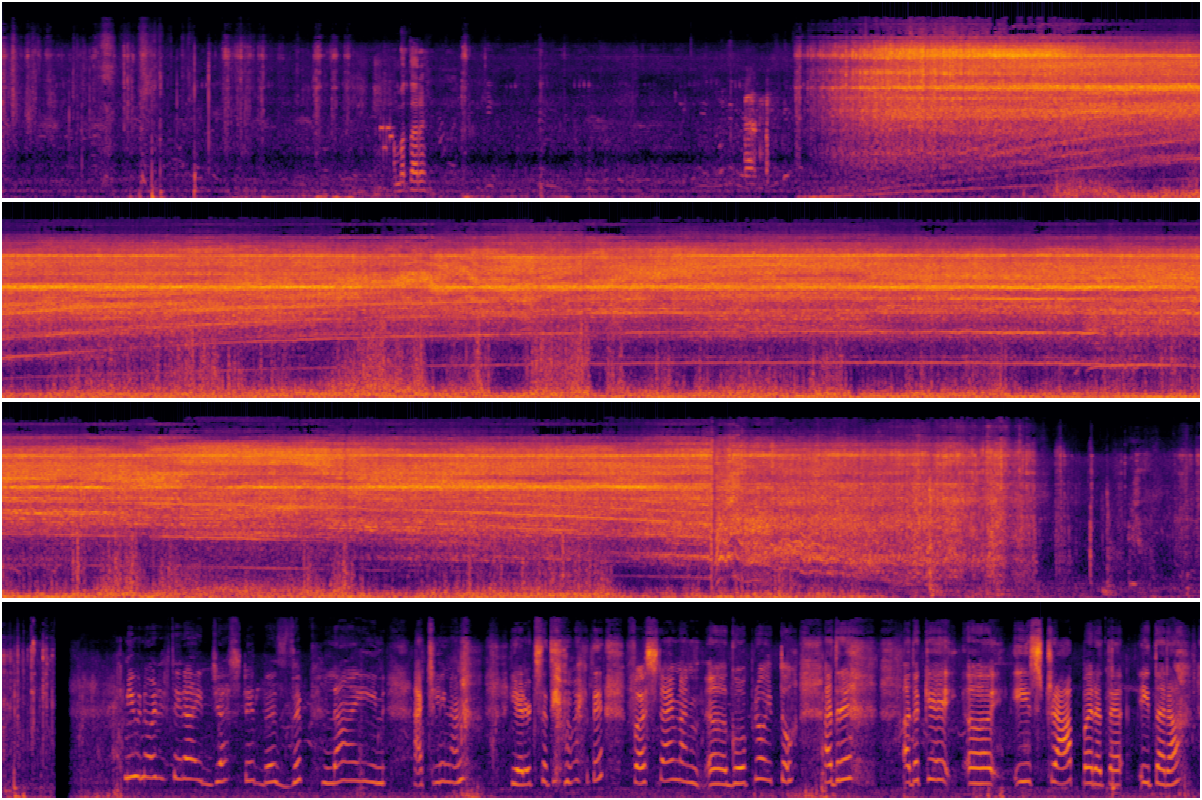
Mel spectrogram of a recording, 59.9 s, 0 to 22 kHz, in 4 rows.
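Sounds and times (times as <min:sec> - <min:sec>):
zip-line pulleys whirring: 0:09.9 - 0:45.6, 0:49.6 - 0:52.6
wind rush on microphone: 0:12.7 - 0:43.1, 0:54.5 - 0:56.0.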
